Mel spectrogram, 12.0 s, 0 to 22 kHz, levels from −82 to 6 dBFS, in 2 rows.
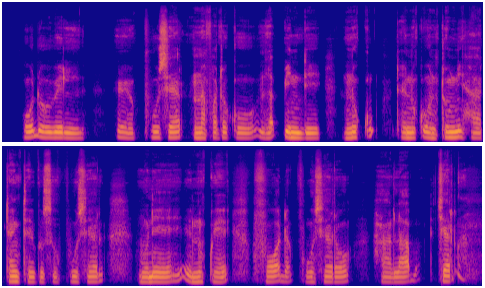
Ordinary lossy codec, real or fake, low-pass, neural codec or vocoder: none; real; 19.8 kHz; none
